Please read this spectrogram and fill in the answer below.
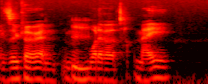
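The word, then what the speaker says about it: Mai: like Zuko and whatever may may yeah may my I always say my for some reason even though it's May it's oh okay it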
